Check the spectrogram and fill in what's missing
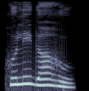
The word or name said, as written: ಹೊಲಗಾಹಿ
